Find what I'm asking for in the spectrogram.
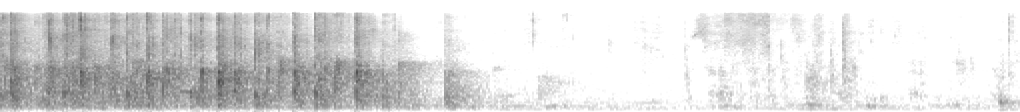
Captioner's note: applause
